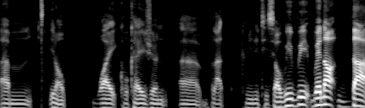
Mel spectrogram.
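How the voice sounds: A man with a low pitch and ordinary pitch variation speaks at a fairly slow pace in a fairly bright, clear, smooth tone on a very clean recording with a silent background.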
